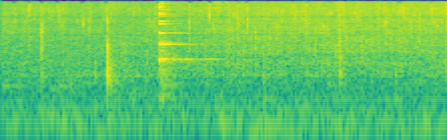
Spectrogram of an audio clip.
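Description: Spiced corn filling with chili flakes, black pepper and Italian seasoning stirred in a hot pan, a steady sizzle with a few quick scraping strokes and one sharp clink of the utensil.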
